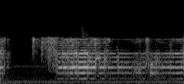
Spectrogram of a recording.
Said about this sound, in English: I'm hearing lots of tones but no voice.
